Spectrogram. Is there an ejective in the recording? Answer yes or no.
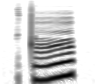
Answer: no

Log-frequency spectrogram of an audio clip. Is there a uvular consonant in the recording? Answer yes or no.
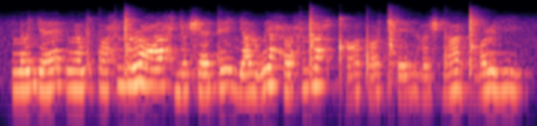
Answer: yes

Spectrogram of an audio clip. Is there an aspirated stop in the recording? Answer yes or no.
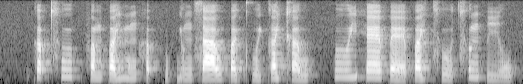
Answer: yes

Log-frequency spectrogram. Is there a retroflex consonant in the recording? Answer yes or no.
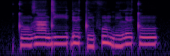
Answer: no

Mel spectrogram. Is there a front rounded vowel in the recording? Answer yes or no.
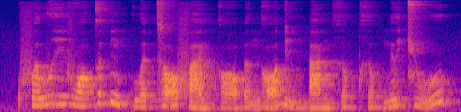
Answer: no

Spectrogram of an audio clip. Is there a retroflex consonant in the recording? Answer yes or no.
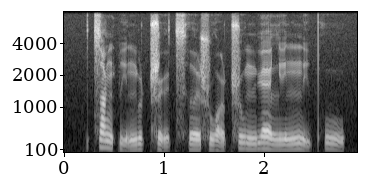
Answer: yes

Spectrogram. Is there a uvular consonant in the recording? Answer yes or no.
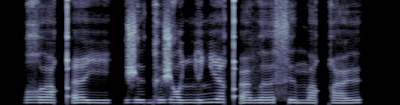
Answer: yes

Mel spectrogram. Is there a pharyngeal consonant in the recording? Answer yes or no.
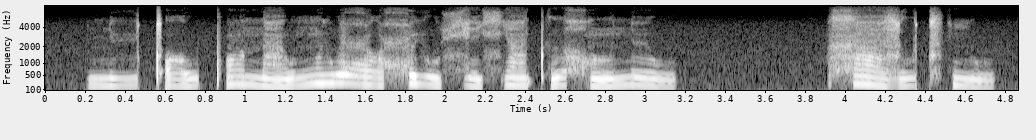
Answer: yes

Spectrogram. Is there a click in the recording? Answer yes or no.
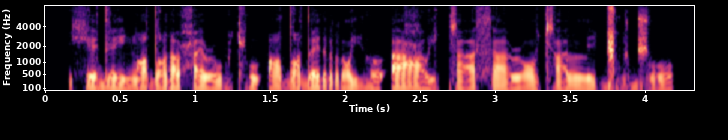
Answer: yes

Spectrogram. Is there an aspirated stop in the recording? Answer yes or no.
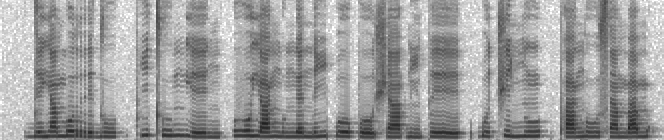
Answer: yes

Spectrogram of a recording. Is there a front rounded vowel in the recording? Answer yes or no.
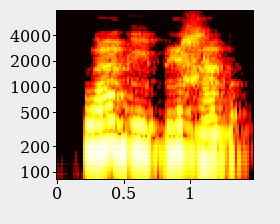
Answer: yes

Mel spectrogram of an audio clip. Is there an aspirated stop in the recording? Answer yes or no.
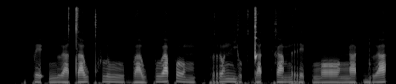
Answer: yes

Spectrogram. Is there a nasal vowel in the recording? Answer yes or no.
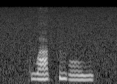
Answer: no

